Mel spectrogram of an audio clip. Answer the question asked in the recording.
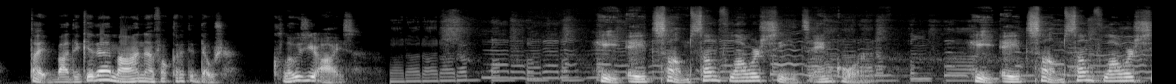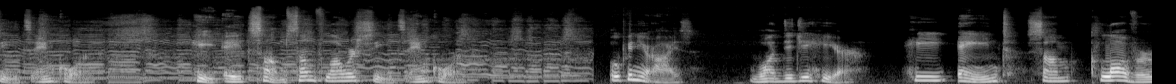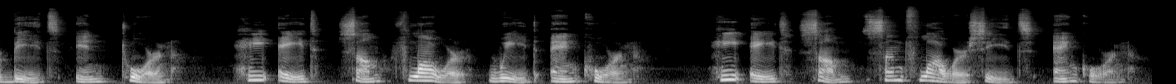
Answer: The answer is number 3. He ate some sunflower seeds and corn.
